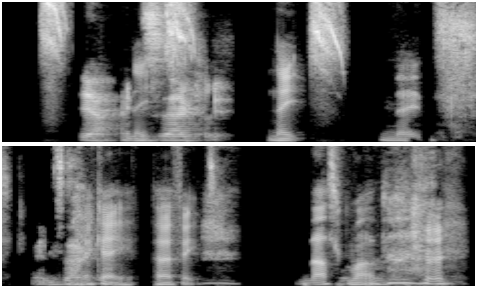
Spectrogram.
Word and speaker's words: Nejc: They basically said it's pronounced. Yeah. Hey, that's pretty close. Really? Yeah. So if you just say like a t's at the end, t's, Nejc. Yeah, exactly. Nejc.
